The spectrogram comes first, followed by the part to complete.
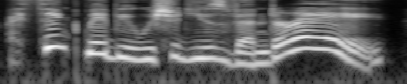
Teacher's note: your intonation nervously goes up at the end of the sentence, making it sound like a plea for validation. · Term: rising intonation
